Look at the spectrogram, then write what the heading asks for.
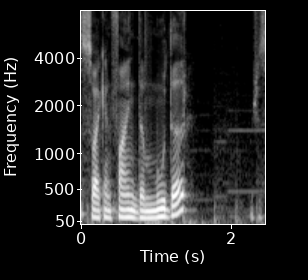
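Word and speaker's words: Moder: new mountain areas so I can find the Mudur, which is how you pronounce it.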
